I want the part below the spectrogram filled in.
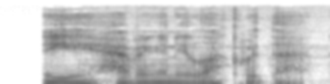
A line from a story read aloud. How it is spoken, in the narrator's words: He asked in an offhand tone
